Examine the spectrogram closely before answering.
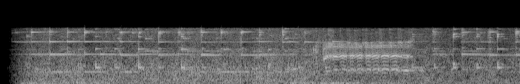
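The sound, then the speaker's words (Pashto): A flock of sheep and goats driven along by migrating nomads, with many overlapping bleats and clanking bells over a constant dense herd noise. “اوښان یې په لوښو بار د میږو وزو رمه یې تر مخ کړي”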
